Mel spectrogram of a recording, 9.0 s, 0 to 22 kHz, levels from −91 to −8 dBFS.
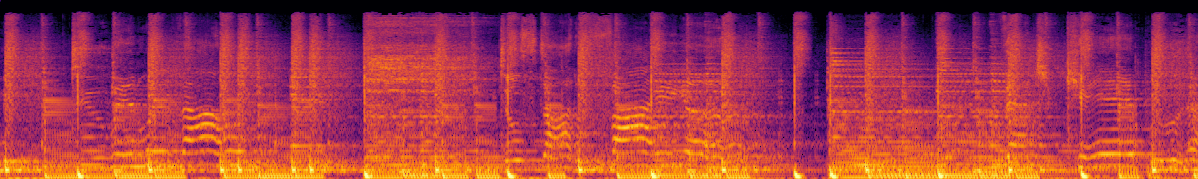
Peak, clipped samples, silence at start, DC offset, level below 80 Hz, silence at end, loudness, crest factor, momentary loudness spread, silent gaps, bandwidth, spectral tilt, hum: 0 dBFS; under 0.1%; 0 s; under 0.1%; -22 dBFS; 0 s; -18 LUFS; 16 dB; 3 LU; none; 17 kHz; -5 dB/octave; none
